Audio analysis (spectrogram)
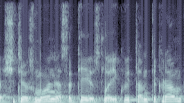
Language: Lithuanian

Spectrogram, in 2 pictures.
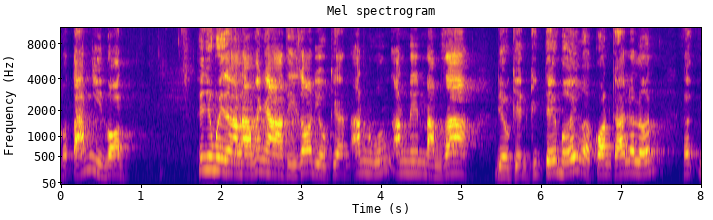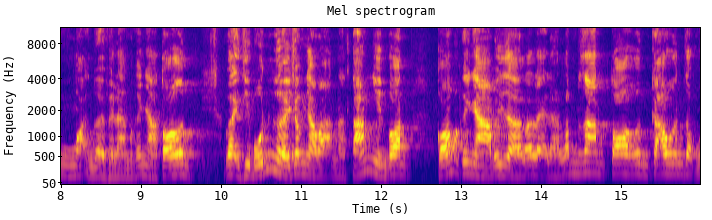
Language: Vietnamese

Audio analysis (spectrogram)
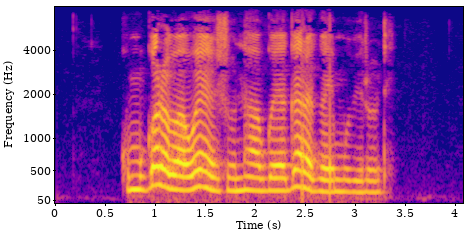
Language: Kinyarwanda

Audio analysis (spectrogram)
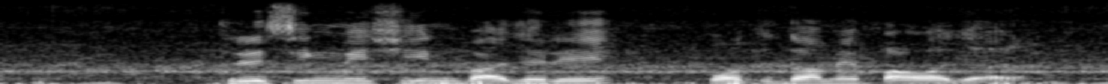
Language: Bangla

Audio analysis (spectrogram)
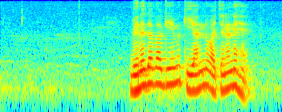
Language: Sinhala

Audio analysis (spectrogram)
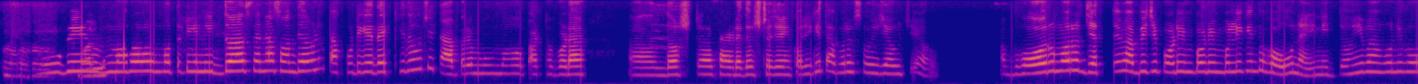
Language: Odia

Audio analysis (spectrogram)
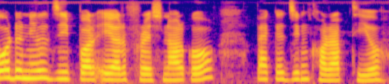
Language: Nepali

